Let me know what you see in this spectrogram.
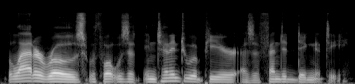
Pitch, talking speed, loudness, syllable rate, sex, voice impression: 120 Hz, 205 wpm, -18 LUFS, 6.1 syllables/s, male, masculine, adult-like, slightly refreshing, sincere, slightly elegant, slightly sweet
